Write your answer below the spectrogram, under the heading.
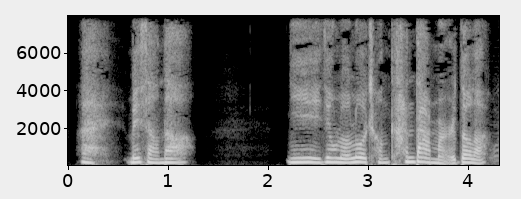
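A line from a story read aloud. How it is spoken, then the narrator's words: Surprised exclamation. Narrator (Chinese): 他也吃惊的，一声感叹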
